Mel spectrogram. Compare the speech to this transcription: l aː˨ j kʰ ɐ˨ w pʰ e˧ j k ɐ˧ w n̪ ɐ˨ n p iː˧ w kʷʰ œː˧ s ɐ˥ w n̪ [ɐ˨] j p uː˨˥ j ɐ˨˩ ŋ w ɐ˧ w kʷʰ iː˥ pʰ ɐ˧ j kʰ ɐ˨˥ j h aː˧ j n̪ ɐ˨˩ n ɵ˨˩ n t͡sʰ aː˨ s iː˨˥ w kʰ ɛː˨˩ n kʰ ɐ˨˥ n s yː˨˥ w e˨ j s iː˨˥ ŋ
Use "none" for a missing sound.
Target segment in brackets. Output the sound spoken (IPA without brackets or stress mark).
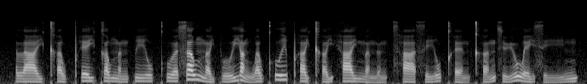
ɐ˨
